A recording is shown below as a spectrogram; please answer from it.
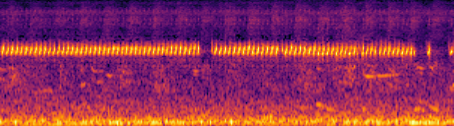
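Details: Cricket at Taipei Botanical Garden, Taiwan, holding a continuous thin, steady high trill with only a few brief breaks, over a deep low rumble of city traffic.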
